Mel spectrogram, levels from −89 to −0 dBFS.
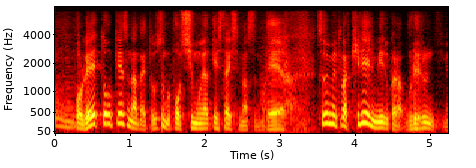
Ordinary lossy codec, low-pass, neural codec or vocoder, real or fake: AAC, 48 kbps; 7.2 kHz; codec, 16 kHz, about 1 kbps, DyCAST, with the encoder's durations; fake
